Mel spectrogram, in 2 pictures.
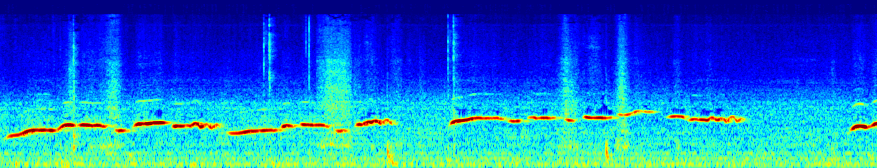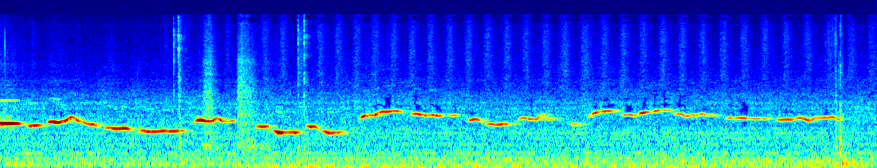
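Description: A person whistles a meandering tune in a steady stream of notes, fairly loud, with short pauses between phrases and faint scratching noises of a dog scratching itself in the background.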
